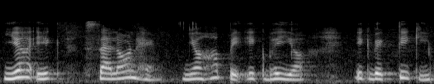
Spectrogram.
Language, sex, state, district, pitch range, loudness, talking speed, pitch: Hindi, female, Bihar, West Champaran, 235-280 Hz, -18 LUFS, 165 wpm, 255 Hz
